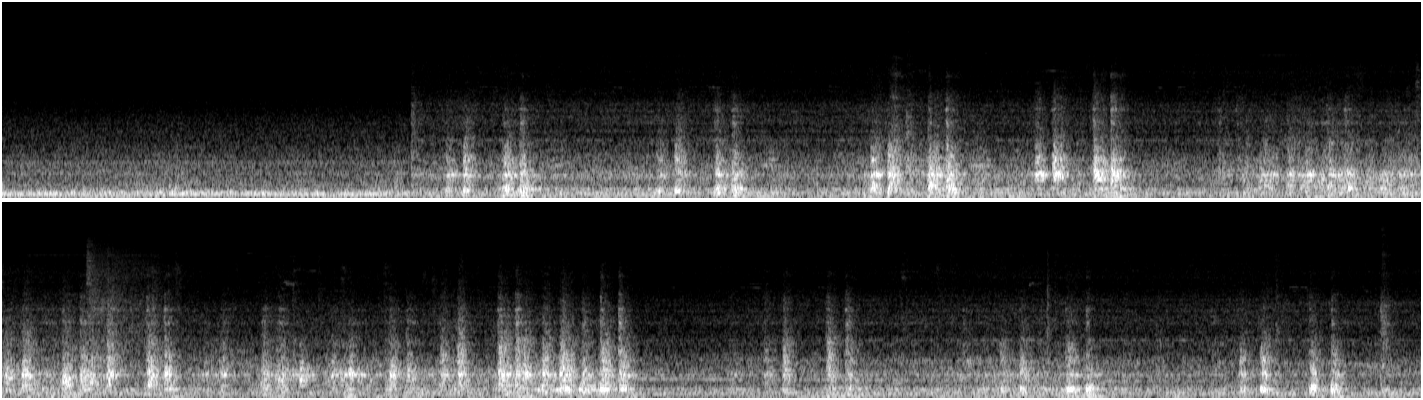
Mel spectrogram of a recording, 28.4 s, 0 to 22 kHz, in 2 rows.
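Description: JR Central HC85 series hybrid train running along the track: a steady low hum with repeated clattering knocks of the wheels over the rails, starting a few seconds in. A brief hiss about halfway through.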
